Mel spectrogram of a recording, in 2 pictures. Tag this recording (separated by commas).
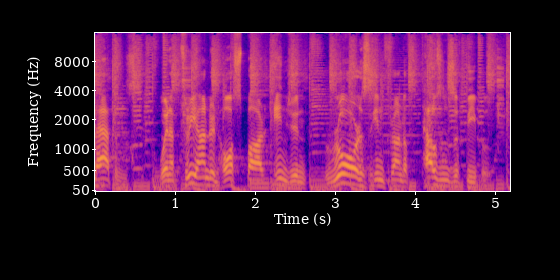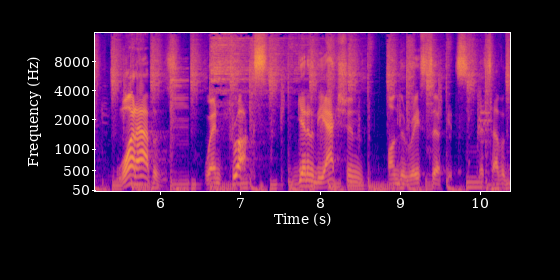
Music, Speech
